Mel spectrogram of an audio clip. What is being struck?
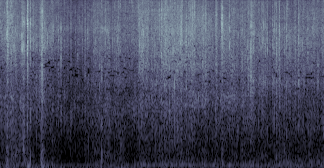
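Shredded kraft paper strips.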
